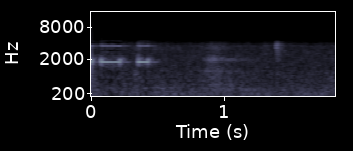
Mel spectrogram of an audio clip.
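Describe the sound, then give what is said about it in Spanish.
Two short, high electronic beeps from a machine used to answer yes or no during a paranormal investigation, followed by near quiet with faint background noise. “Contéstanos a través de esta máquina. Dos pitidos, ¿no? Un pitido, sí.”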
